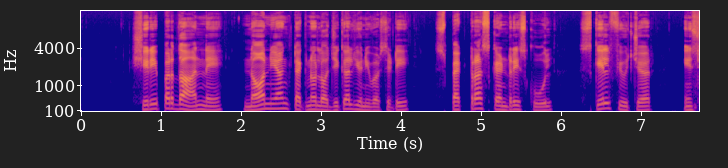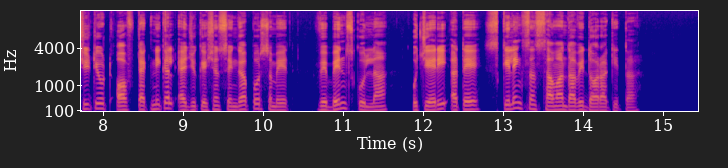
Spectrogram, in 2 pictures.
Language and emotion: Punjabi, neutral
